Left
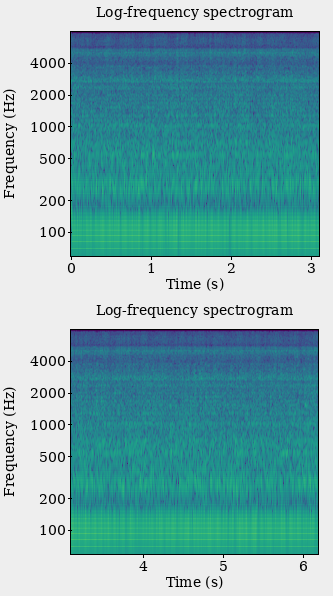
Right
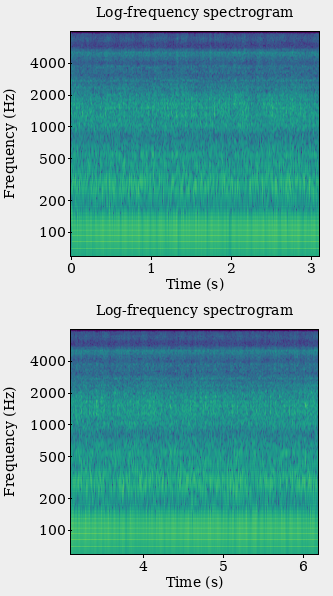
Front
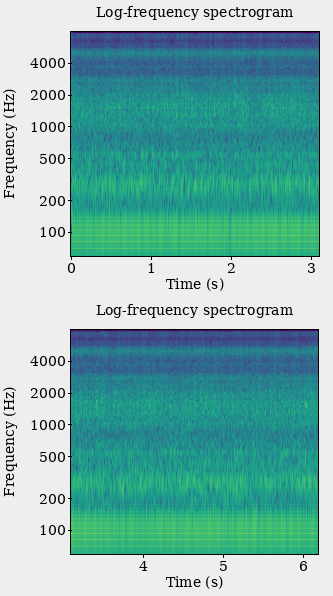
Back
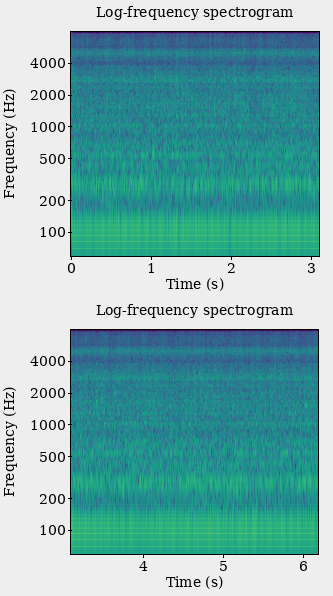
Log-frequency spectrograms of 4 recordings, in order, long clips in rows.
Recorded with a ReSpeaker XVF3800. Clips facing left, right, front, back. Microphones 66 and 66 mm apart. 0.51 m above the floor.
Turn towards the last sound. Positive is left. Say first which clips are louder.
# right 6 dB, front 4 dB
turn(degrees=-55)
